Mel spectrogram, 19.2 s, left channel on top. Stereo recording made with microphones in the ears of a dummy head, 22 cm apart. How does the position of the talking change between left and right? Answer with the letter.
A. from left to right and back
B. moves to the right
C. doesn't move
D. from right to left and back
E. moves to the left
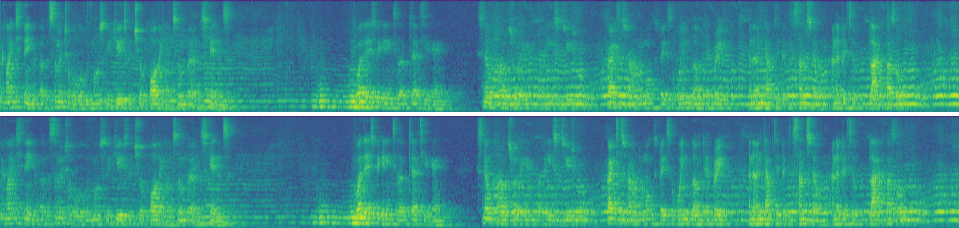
A.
